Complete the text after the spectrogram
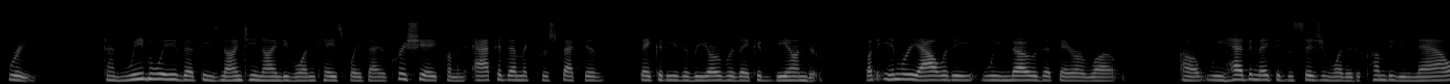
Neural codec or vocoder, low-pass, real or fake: codec, 16 kHz, 0.5 kbps, FunCodec, trained on LibriTTS, 25 frames a second; 7.2 kHz; fake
